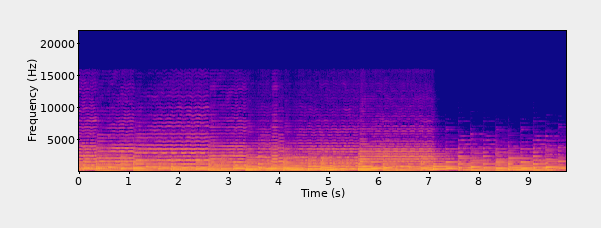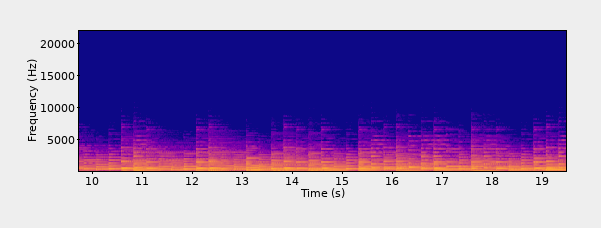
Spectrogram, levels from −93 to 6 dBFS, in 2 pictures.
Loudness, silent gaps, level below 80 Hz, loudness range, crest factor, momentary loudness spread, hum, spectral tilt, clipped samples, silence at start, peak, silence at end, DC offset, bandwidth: -19 LUFS; none; -48 dBFS; 4 LU; 16 dB; 6 LU; none; -6.5 dB/octave; under 0.1%; 0 s; -2 dBFS; 0 s; under 0.1%; 10.5 kHz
